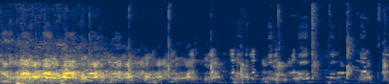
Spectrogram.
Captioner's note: laugh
